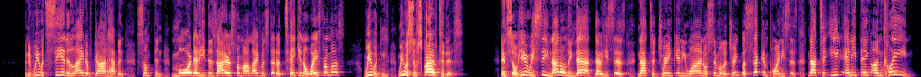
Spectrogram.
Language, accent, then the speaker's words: English; New York City, New York, United States; You see, I grew up here in New York City, as you heard earlier.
